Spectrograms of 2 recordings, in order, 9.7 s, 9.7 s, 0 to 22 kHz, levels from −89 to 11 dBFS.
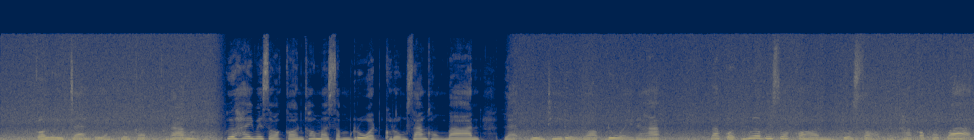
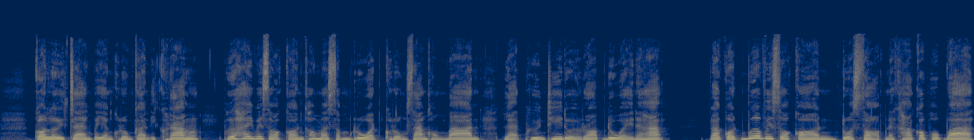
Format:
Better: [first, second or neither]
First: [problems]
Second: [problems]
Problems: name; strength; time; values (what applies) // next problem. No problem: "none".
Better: second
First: hiss; loud; until 2 s and from 5 s on; 5 dB below the speech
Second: none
